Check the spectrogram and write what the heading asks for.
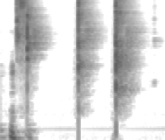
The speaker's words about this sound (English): I'm drinking a White Claw. White Claw? I see you have not popped the tab. Would you please do us the honor of doing so?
